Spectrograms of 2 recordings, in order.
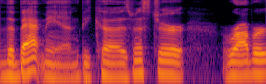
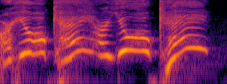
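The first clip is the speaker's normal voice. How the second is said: shrill, very high, rising shout. Speaker recounts a driver calling out her window after a crash, imitating a mom shouting. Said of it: "she rolls down her window and starts shouting at him".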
